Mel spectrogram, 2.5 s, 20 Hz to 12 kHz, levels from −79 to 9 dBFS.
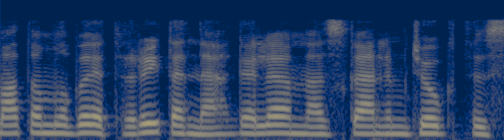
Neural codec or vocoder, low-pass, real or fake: codec, 16 kHz, 0.8 kbps, ZipCodec; 7.2 kHz; fake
